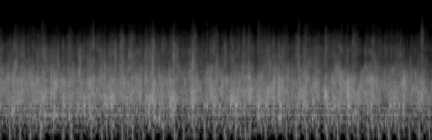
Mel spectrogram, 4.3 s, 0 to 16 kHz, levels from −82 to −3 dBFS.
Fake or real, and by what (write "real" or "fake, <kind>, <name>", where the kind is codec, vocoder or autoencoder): fake, vocoder, Vocos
